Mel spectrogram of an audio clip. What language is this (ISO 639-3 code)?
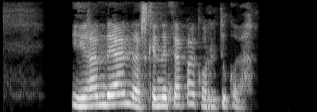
eus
